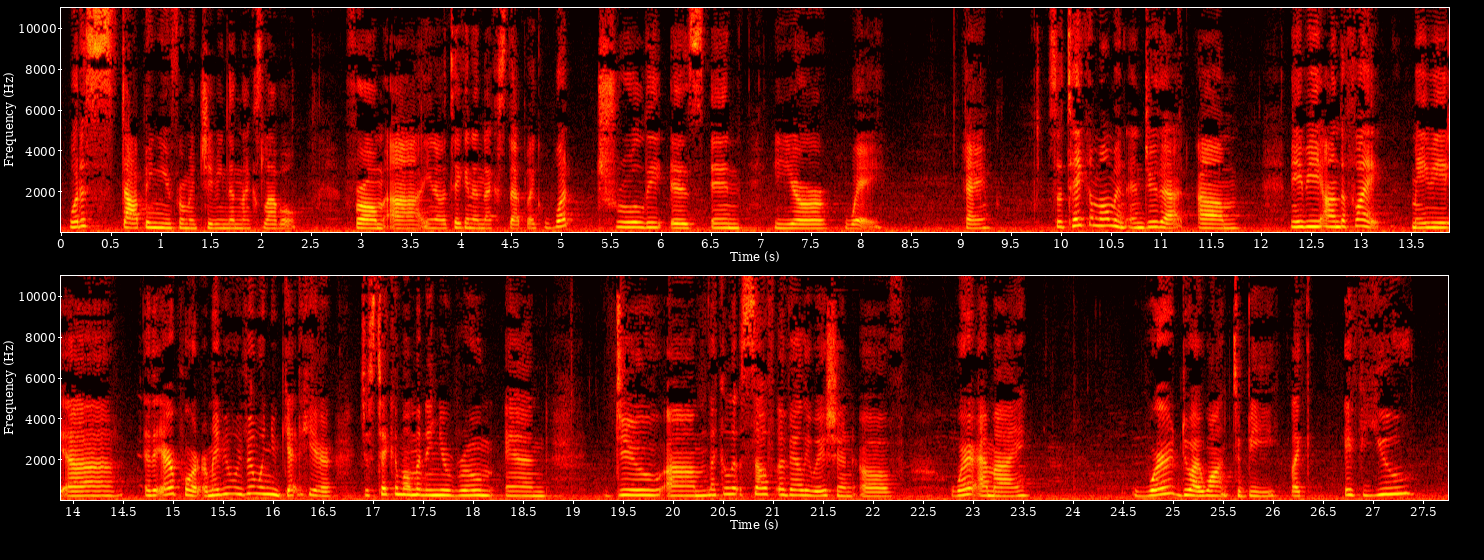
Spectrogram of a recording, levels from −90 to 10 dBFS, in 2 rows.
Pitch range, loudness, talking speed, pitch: 215-265 Hz, -23 LUFS, 165 wpm, 235 Hz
